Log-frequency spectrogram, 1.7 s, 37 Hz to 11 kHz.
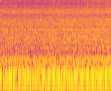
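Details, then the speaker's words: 1980 Triumph TR7 petrol engine just reassembled and back in the car: idling smoothly with a steady low hum and no horrible knocking, running better than ever; an exhaust leak is noted on one side. "that that's running better than it's ever run before though and I don't hear any horrible knocking over the"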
